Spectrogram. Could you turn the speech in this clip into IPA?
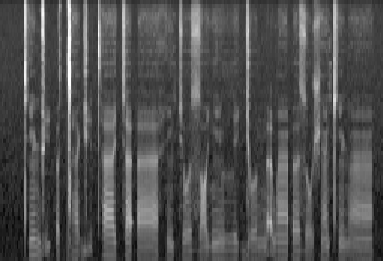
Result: cʰ ĩ˧˥˧ ɖ ḭ˨˩˦ ʔ ə˨˩˦ ɡ͡ǀ æ˥˩ ɡ ḭ˨˩˦ t̪ʰ æː˥ c æ˥˩ ʔ æː˨˩˦ h ĩ˨ c ʊː˥ z ɒ˨˩˦ ʎ ĩ˥ lː i˥ ɟ ʊː˧˥˧ n̪ æ̰˨˥ w æ̃ː˥ ʔ əː˧˥˧ z o˨˩˦ ʃ æ̃˥ cʰ ĩ˥˩ ɳ æ̃ː˥

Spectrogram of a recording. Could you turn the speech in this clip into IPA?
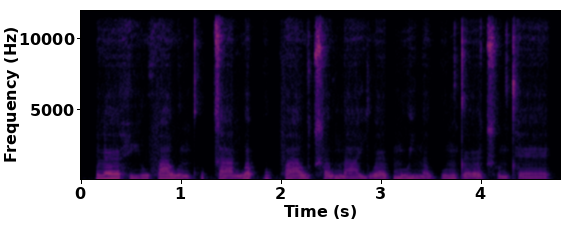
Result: l œː˥ h iː˧ w f aː˧ w ʊ˨˥ ŋ kʷʰ ɪ˥ k̚ s aː˧ ŋ w ɐ˥ p̚ kʷ ɪ˥ k̚ f aː˨˧ w t͡sʰ ɐ˨˥ w n̪ aː˨ j w œː˥ p̚ m uː˥ j n̪ ɐ˨˩ w kʷ ɐ˥ ŋ t̪ œː˨˥ t͡sʰ ʊ˧ ŋ t̪ʰ ɛː˧

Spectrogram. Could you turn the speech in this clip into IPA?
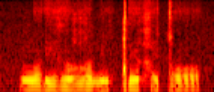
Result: ŋ ɔ ɾ i ð ɔ̃ ʁ ɔ̃ ɗ ĩ ǃ ĩ χ i t ɔ

